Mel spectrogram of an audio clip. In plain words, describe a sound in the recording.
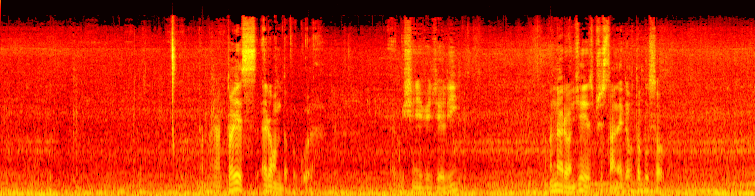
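A bus engine rumbles steadily while driving.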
